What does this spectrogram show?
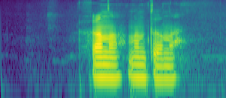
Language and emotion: Russian, neutral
